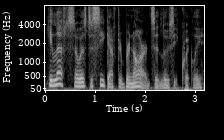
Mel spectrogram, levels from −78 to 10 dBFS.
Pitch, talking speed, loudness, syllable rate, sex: 115 Hz, 205 wpm, -21 LUFS, 4.9 syllables/s, male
